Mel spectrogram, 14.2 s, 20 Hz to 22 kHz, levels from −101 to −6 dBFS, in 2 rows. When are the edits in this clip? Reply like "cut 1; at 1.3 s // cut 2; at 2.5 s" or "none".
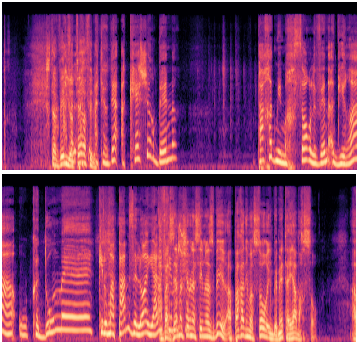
cut 1; at 9.0 s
